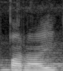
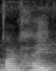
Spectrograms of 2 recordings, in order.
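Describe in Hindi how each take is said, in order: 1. बीच का व्यंजन सादा r ध्वनि है। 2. बीच का व्यंजन एक महाप्राण मूर्धन्य फ्लैप है। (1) "अड़ा की जगह बोलते हैं रा" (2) "अगर हम पढ़ाई कर रहे हैं"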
